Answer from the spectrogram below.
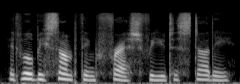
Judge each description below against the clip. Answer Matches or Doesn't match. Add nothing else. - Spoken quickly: Matches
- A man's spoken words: Doesn't match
